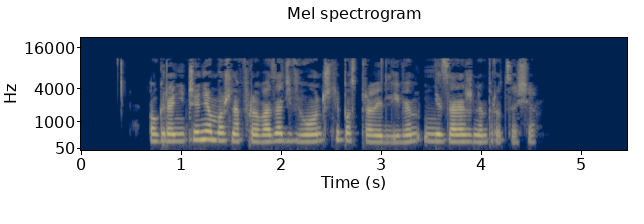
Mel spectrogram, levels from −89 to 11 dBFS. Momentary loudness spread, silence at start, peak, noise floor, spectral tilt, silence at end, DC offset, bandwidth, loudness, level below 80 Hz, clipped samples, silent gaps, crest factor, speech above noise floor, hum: 11 LU; 0.7 s; -2 dBFS; under -90 dBFS; -2 dB/octave; 0.9 s; under 0.1%; 11.5 kHz; -20 LUFS; -72 dBFS; under 0.1%; none; 18 dB; over 70 dB; none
